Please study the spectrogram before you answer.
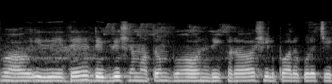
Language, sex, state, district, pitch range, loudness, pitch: Telugu, female, Telangana, Nalgonda, 170-180 Hz, -14 LUFS, 175 Hz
